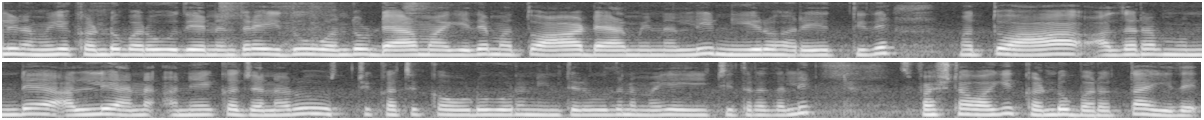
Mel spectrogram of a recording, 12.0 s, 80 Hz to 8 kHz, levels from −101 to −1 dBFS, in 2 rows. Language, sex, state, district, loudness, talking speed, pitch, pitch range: Kannada, female, Karnataka, Raichur, -15 LUFS, 110 wpm, 215 Hz, 210-230 Hz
